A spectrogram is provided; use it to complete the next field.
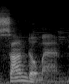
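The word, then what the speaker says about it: サンドマン: Sandman in Japanese is Sandoman.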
